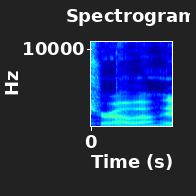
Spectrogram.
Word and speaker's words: Zuccarello: Zuccarello, yes. – And, yeah, Fenton basically went along the lines of saying that he that they went out and signed Zuccarello because he's basically like a lizard.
